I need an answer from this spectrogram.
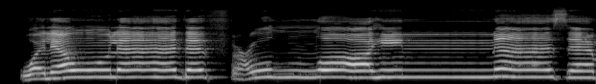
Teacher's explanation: دفع اللہ الناس، نون پر ہم نے غنہ کیا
